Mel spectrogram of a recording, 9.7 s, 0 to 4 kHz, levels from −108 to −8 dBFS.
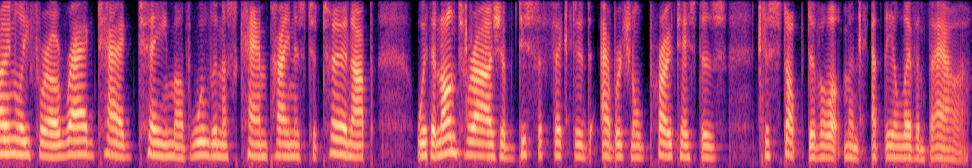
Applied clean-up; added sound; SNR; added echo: neural separator model SepFormer DNS4.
